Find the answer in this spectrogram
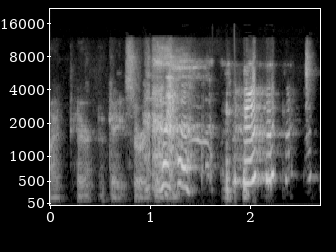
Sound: laughs

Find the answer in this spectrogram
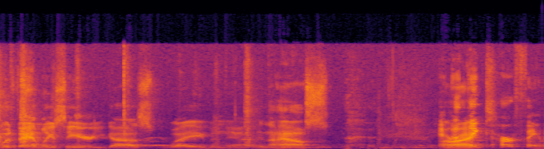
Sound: people laugh

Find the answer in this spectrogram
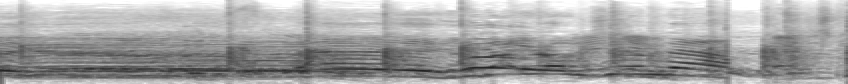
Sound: clapping

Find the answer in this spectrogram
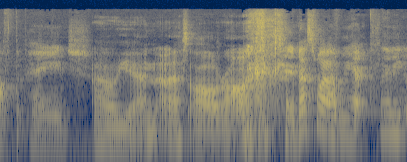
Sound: laughing

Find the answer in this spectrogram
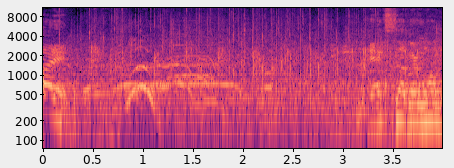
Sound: audience cheering

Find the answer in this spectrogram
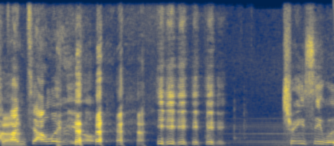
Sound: laughing

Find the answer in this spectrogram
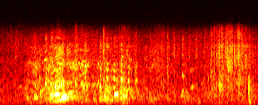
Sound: audience laughs; paper rustling

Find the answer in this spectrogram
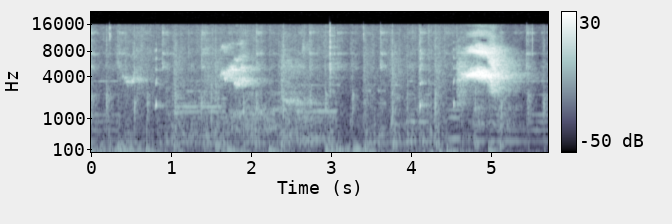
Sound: bird chirps in background

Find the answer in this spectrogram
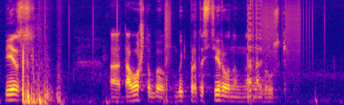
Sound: buzzing continues

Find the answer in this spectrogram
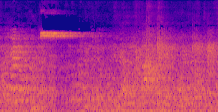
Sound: whistle blows

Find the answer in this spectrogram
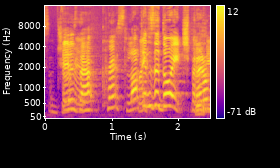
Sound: german

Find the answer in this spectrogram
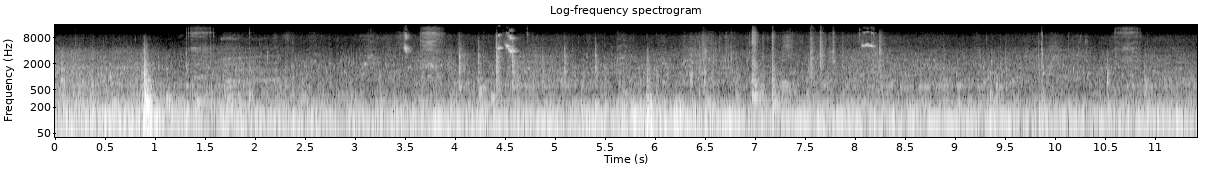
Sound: reel cranking; boat enging idling

